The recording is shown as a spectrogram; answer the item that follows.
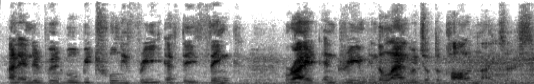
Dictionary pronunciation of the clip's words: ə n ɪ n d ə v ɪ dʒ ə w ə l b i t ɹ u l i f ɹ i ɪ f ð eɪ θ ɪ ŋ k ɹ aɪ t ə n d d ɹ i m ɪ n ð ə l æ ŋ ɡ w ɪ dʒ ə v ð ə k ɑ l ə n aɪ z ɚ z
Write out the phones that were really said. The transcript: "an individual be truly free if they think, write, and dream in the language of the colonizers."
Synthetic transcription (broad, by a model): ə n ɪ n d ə w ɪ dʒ w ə l b i t ɹ u l i f ɹ i ɪ f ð eɪ θ ɪ ŋ k ɹ aɪ t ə n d d ɹ i m ɪ n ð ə l æ ŋ ɡ w ɪ dʒ ə v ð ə k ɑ l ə n aɪ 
